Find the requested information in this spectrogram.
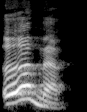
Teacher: Eu tenho a an inicial, que é o som nasal dessa letra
